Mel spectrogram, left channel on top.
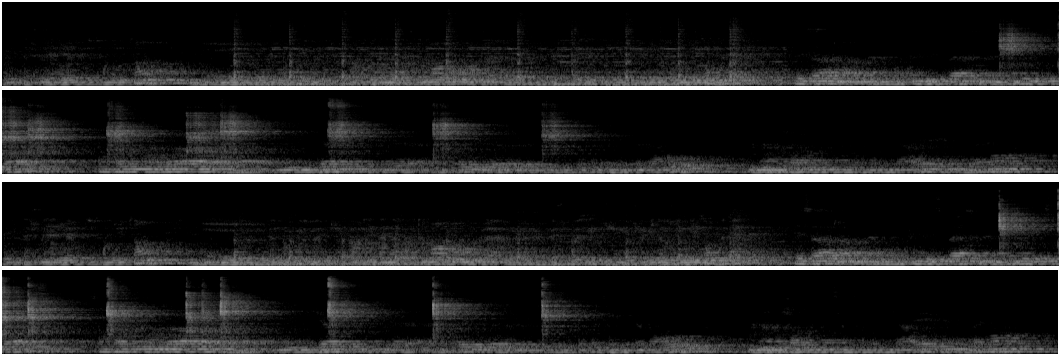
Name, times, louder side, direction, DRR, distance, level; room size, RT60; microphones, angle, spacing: voice 1, 0.0-7.5 8.2-8.4 18.0-18.3, equal, 30° right, -3 dB, 5.0 m, -41 dB
voice 2, 1.8-2.3 7.9-11.0 11.4-17.5 18.1-20.7, equal, 50° right, -3 dB, 4.7 m, -40 dB
Guitar / Drum, 2.3-7.8, left 1 dB, 90° left, 2.4 m, -45 dB
sound 1, 9.5-10.1 10.5-13.0 13.4-16.5, right 6 dB, 65° right, 5.5 m, -37 dB
25.5 x 23.5 x 4.5 m, 2.5 s
head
